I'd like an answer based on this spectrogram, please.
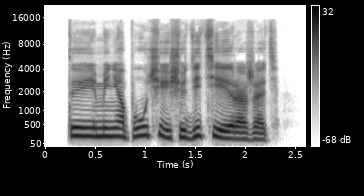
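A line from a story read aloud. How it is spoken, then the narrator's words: Snorting. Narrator (Russian): фыркнул Кецалькоатль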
